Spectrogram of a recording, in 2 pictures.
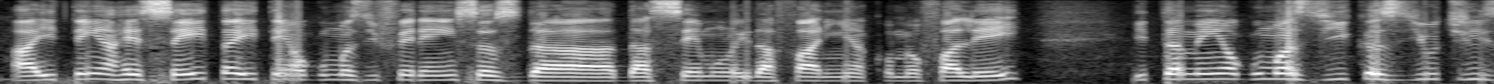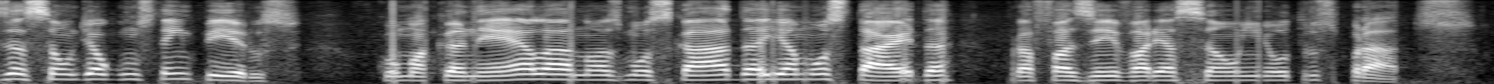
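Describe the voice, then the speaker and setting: Chef with a fairly high voice, dry sound, walking an audience through a recipe. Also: male voice, normal speed, darkish tone, clean tone, no room sound. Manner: explanatory, with tag questions. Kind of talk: cooking demonstration.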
